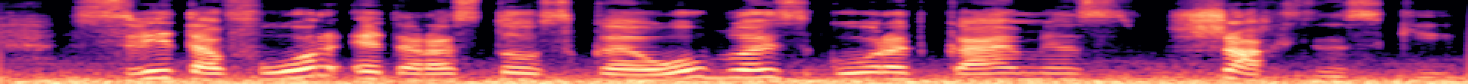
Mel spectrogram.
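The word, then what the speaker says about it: Каменск-Шахтинский: это Ростовская область город Каменс Шахтинский как меня один Подписчик сказал что вот сюда надо ставить ударение Но это неважно А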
